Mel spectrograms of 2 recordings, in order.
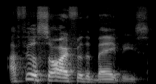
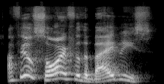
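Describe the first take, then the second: First: It is said in his normal voice. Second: It is said in an Australian accent.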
